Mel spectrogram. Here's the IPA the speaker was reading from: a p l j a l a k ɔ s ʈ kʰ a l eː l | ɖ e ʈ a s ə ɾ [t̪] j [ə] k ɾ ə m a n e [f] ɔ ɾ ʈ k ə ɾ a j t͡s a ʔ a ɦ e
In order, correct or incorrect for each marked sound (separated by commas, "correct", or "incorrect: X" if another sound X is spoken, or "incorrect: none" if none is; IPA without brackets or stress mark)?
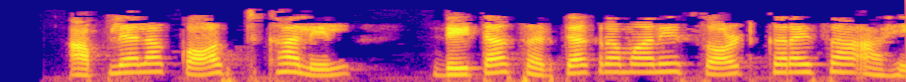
correct, incorrect: a, incorrect: s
